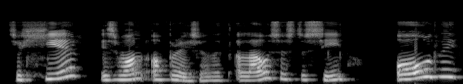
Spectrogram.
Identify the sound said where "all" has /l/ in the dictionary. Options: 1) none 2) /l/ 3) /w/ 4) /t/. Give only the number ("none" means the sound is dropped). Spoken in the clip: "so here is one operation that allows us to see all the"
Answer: 2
